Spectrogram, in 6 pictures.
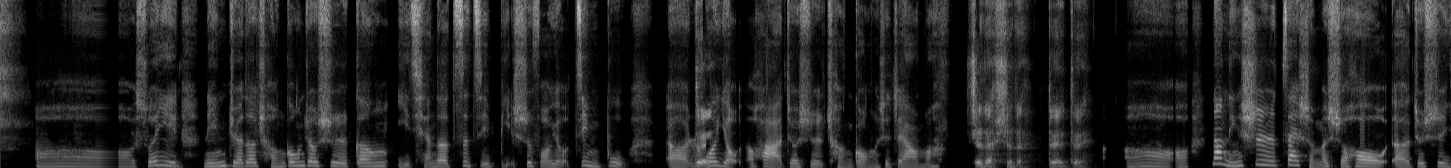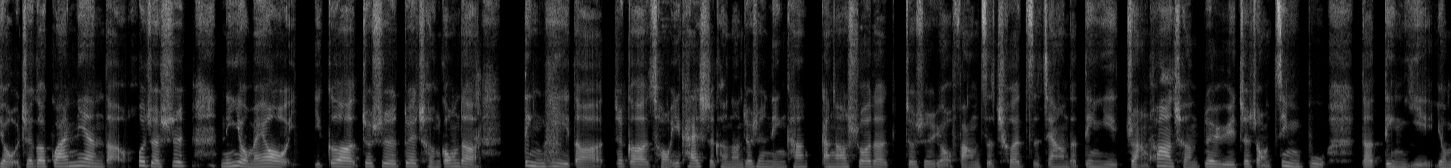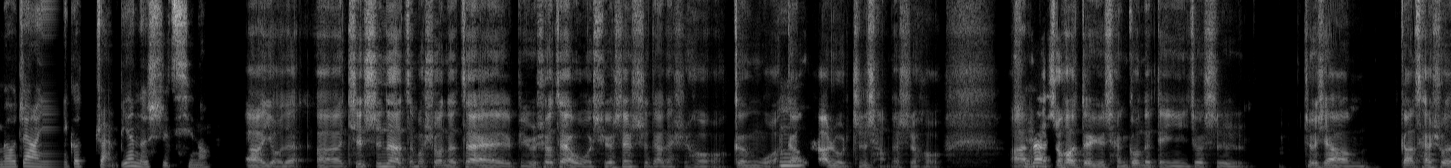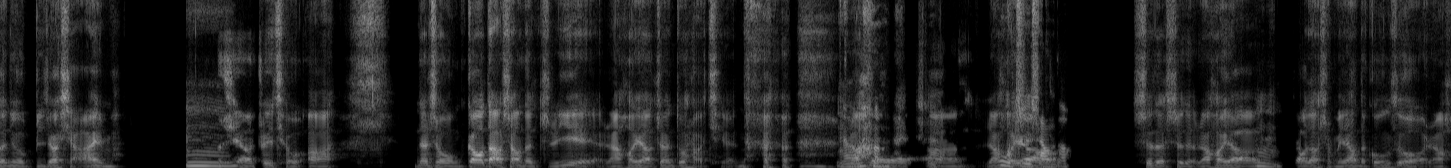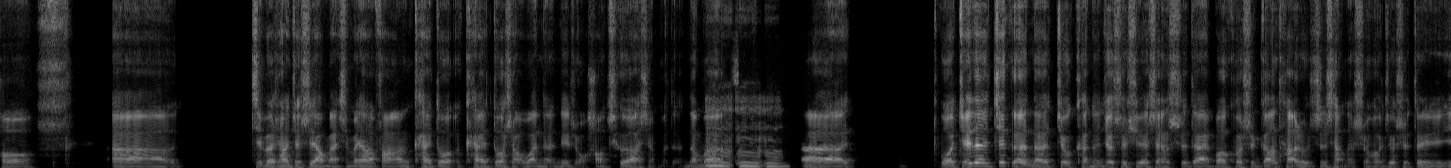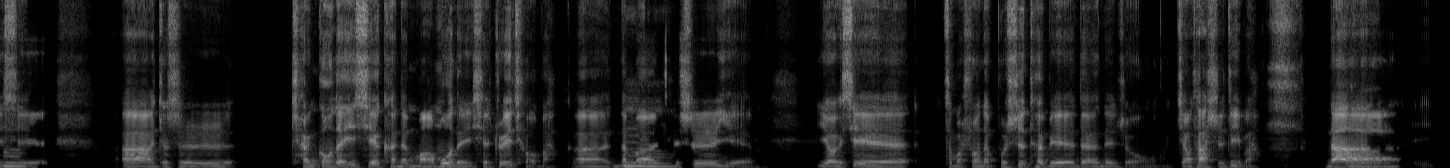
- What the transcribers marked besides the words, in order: chuckle; other background noise; laugh
- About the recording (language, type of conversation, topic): Chinese, podcast, 你能跟我们说说如何重新定义成功吗？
